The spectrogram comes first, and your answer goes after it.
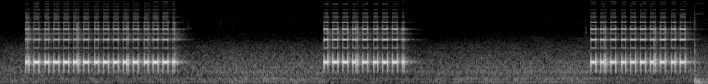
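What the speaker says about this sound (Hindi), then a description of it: "जो ही केबल इसके पास आती है उससे ये जो है बीप देनी शुरू कर देता है" A ToolTop ET628 network cable tester held near an RJ45 cable gives three loud bursts of rapid, rhythmic beeping separated by short quiet gaps, with no talking.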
